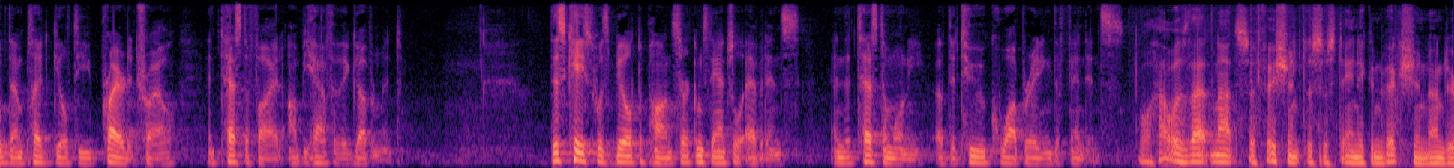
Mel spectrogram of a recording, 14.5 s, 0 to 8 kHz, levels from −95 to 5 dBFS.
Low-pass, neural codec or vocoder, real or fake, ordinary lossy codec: 7.2 kHz; none; real; Opus, 64 kbps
